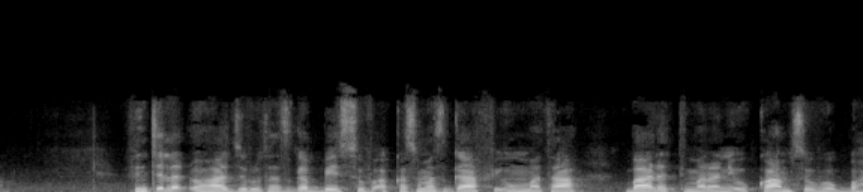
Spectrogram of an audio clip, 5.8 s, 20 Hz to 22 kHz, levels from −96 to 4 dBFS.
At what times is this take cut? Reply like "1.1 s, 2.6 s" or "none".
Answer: none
